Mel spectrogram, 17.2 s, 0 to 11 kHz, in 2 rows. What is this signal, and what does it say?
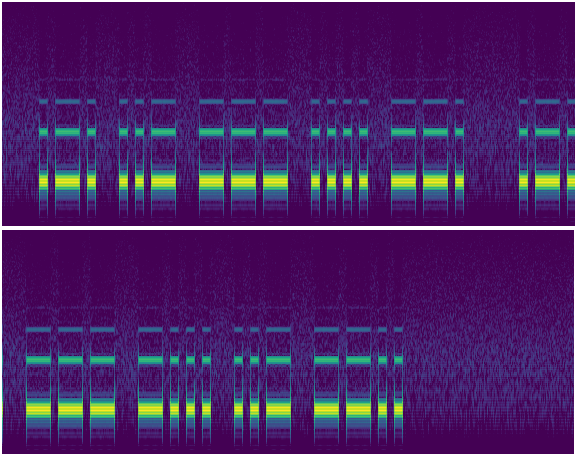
Morse code, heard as a keyed tone, machine-sent, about 10 wpm, 530 Hz. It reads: RUOHG ROBUZ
